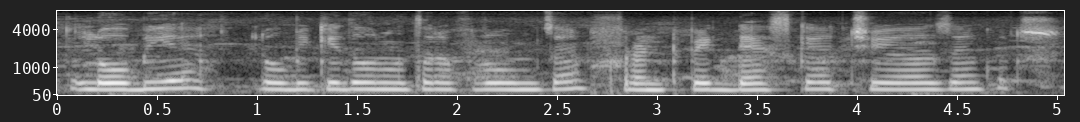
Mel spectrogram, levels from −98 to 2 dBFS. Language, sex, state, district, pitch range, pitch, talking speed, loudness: Hindi, female, Bihar, Sitamarhi, 230-240 Hz, 235 Hz, 200 wpm, -16 LUFS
